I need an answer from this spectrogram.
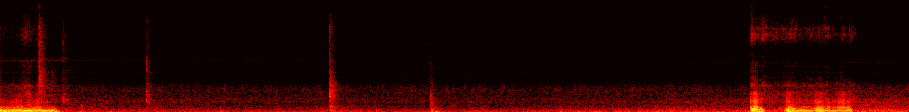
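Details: Sleeping tabby domestic cat snoring: a low, rattling burst at the start and another near the end, with near-silence and a few faint clicks between.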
